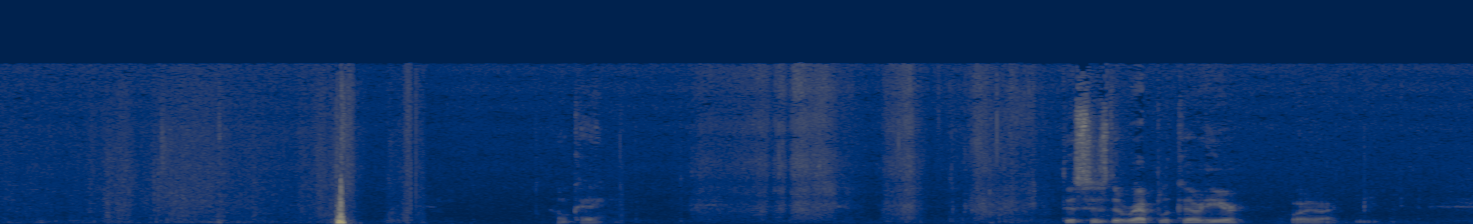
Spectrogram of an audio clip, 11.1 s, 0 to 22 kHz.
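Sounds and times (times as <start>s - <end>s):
faint rustling: 0.2s - 3.3s, 5.1s - 7.9s.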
